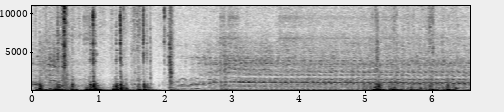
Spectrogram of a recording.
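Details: 1986 Chevy K10 four-speed, first start after 9 years parked, catches with uneven bursts, then a ragged idle that surges and sags; owner suspects a plugged idle circuit or dead gas, fuel starvation likely.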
